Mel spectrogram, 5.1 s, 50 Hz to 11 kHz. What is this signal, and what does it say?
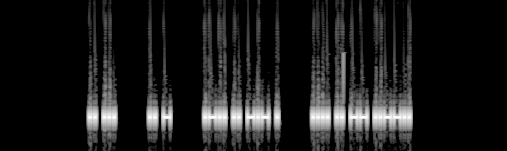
Morse code, heard as a keyed tone, about 50 wpm, 700 Hz. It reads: IS IT LIKE HIM?
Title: 2x Word-Spacing - Sentences from Top 100 Words - 50wpm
